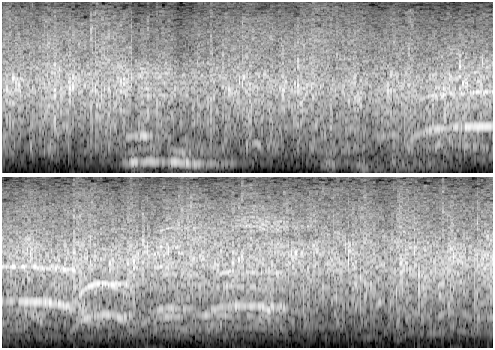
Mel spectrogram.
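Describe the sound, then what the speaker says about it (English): A wrestling crowd at a death-match show applauds wrestler Nate Webb: sustained loud clapping from a large audience fills the hall, with voices and shouts rising through it and a commentator speaking over the top. "Crowd shows their appreciation for the efforts of Nate Webb."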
